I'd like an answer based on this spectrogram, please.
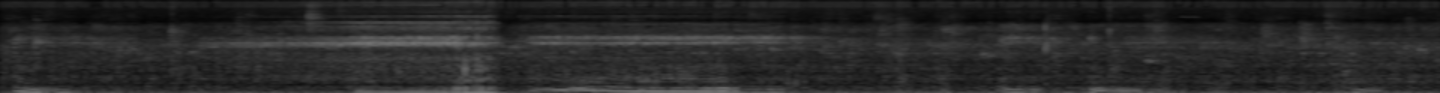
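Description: Low, rumbling snores with whistling, squeaky nasal breaths over room noise, typical of sleeping animals snoring.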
